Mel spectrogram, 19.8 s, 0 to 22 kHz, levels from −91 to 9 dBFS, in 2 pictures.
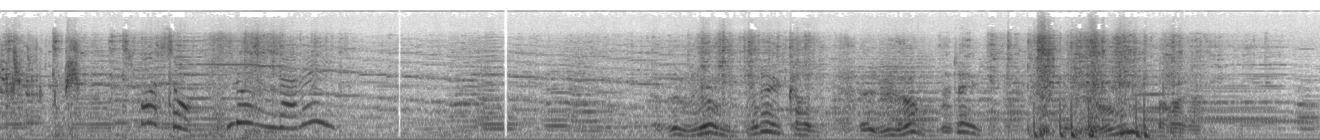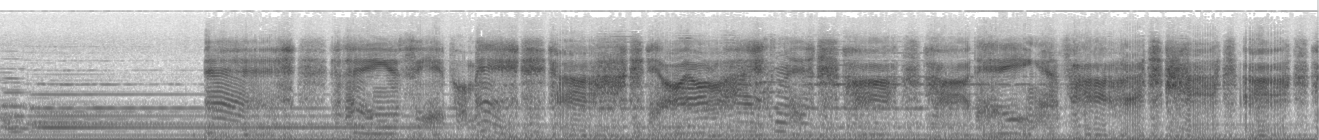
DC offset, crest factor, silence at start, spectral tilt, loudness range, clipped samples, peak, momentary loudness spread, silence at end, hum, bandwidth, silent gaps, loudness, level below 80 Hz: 1%; 20 dB; 0 s; -2.5 dB/octave; 6 LU; under 0.1%; 0 dBFS; 15 LU; 0 s; none; 16.5 kHz; none; -18 LUFS; -44 dBFS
